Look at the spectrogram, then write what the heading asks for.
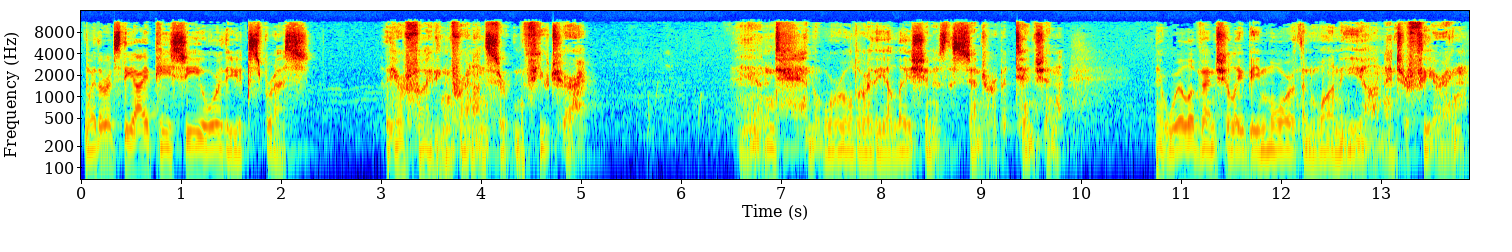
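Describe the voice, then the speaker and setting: A man's voice: very deep voice, moderate pace, fairly bright tone. An actor playing a world-weary, mercenary older male detective in a video game, with a dry sardonic manner. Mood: grave.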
